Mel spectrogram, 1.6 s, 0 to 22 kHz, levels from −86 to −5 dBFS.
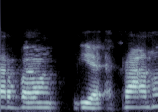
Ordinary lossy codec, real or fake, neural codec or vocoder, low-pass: Opus, 16 kbps; fake; vocoder, 22.05 kHz, 80 mel bands, Vocos; 7.2 kHz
